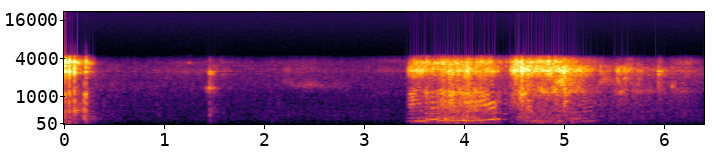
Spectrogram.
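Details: A loud, harsh, rattling snore with quieter breathing noises before it; muffled, low-quality phone recording; claimed as extreme snoring.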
